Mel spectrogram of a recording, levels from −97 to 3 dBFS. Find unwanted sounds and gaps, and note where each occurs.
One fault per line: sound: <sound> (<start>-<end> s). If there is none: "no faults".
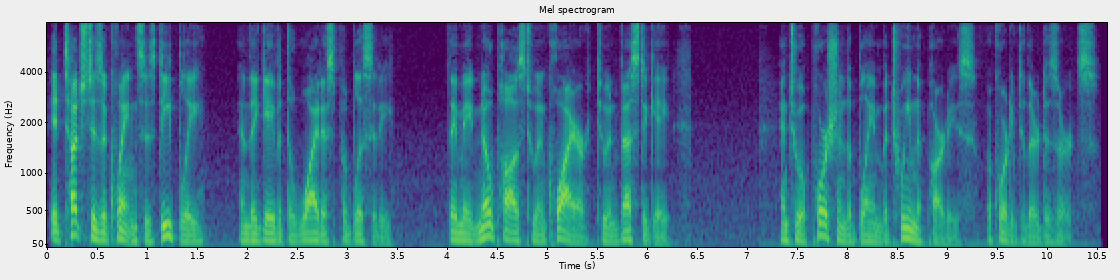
no faults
